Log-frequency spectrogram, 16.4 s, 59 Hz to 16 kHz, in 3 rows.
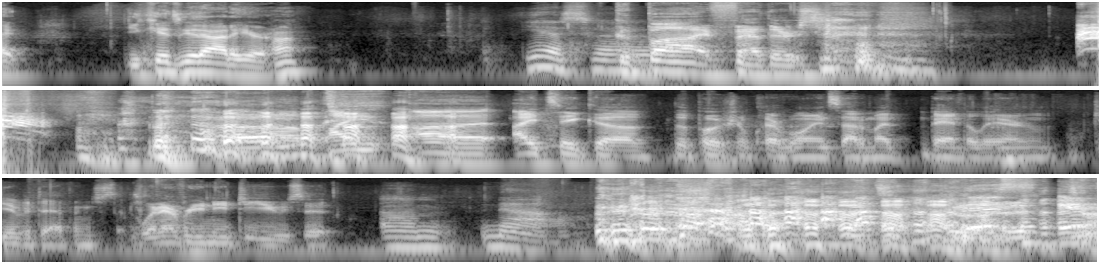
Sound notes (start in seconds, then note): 5.4 caws; 5.4 laughing; 14.0 laughing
